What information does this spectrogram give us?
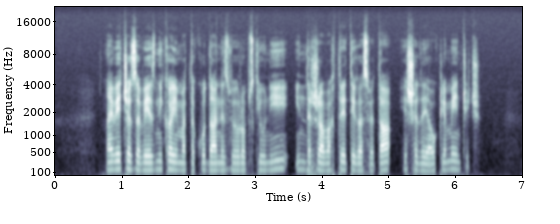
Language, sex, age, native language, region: Slovenian, male, 18-29, Slovenian, Posavska region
